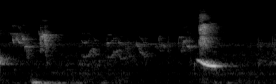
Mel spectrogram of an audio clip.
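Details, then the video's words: African grey parrot kept as a pet giving raspy squawky notes, then a loud whistled note sliding downward. "Jarvis the African Grey and his funny sounds"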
